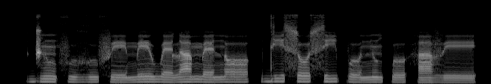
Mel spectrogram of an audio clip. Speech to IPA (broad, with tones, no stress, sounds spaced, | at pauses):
d͡ʒ ũ˦˨ f u˨ ɣ u˨ f eː˨ m eː˦ w ɛ˨ l a˦ m ɛ˦ n ɔ˦ | d i˦ s o˦ s i˦ p o˨ n ũ˨ k͡p o˨ h a˨ v eː˨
